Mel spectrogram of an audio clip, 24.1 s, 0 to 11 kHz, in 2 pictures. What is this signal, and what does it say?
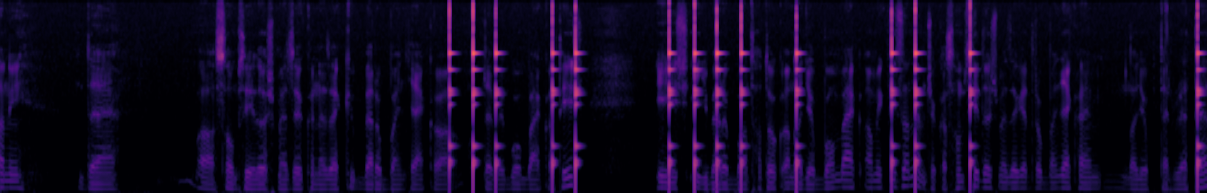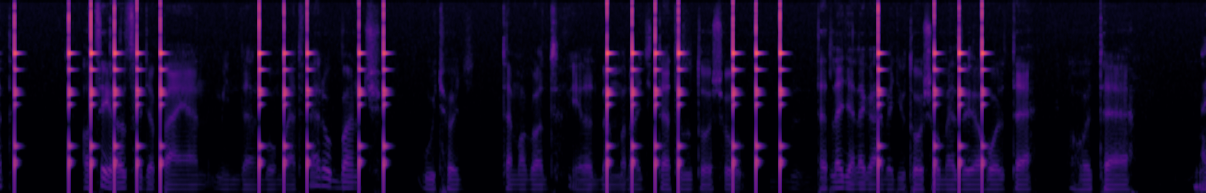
Tap code, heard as taps on a metal pipe, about 4 knocks a second, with speech in Hungarian. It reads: MQF JM SC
